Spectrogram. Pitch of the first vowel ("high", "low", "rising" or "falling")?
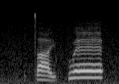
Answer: low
